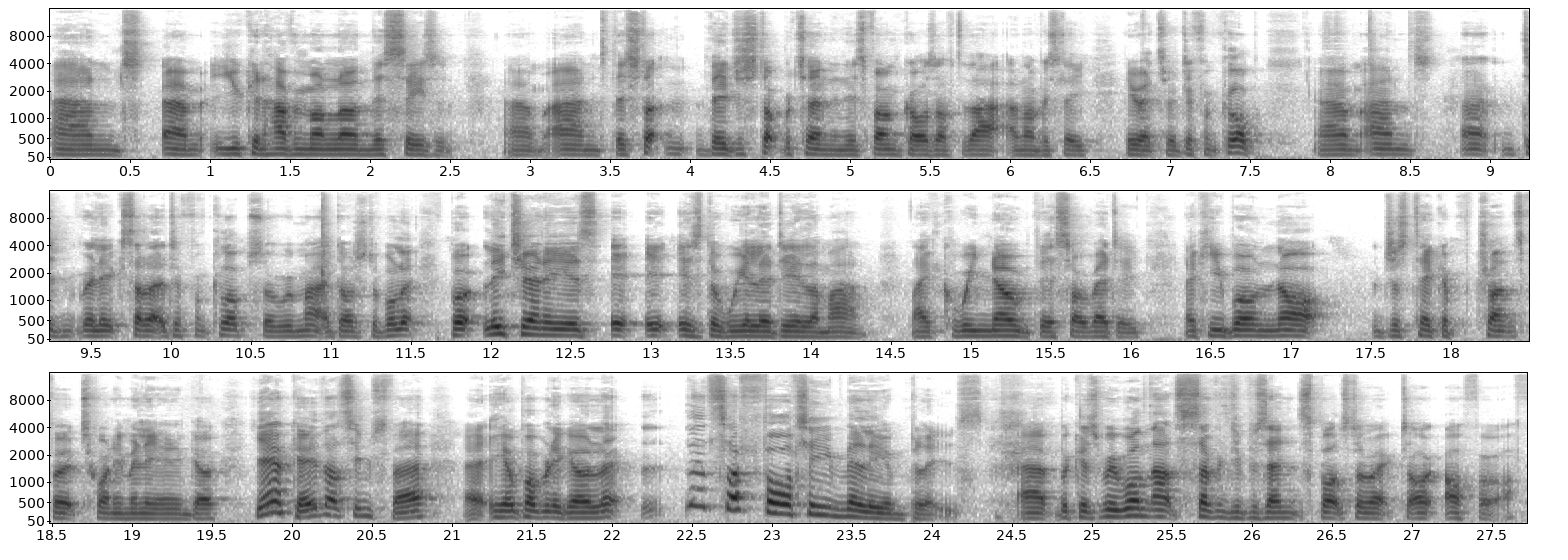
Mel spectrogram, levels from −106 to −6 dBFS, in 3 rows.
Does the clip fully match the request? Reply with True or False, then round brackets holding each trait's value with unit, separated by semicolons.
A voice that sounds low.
True (130 Hz)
